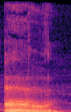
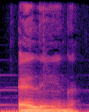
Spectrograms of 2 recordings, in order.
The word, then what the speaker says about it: êl: In Sindarin, you can say “el”, which, by the way, can also be written with a circumflex, like this “êl”, but the pronunciation of this word can easily be mistaken with the word “ell”, which is one of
